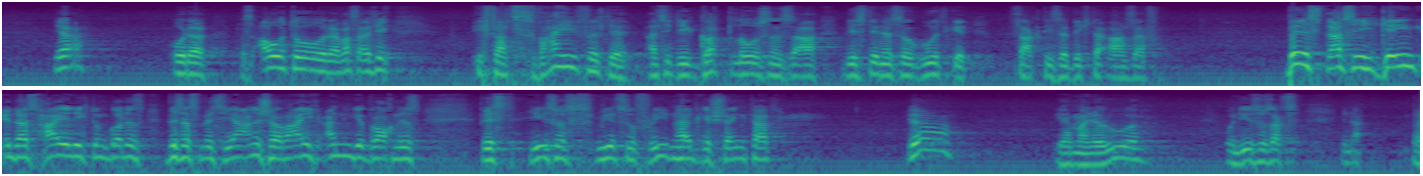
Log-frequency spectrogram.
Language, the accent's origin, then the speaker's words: German; Switzerland; bin ich ein Schweizer, ein Bergler, verstehst?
